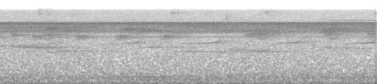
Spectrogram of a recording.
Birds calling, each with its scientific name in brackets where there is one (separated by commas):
Gray Antwren (Myrmotherula menetriesii), Hauxwell's Thrush (Turdus hauxwelli)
